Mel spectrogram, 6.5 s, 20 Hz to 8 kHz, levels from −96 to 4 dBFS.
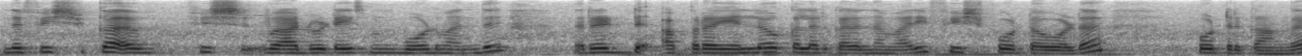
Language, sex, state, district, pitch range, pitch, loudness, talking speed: Tamil, female, Tamil Nadu, Kanyakumari, 195-230 Hz, 210 Hz, -17 LUFS, 140 wpm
